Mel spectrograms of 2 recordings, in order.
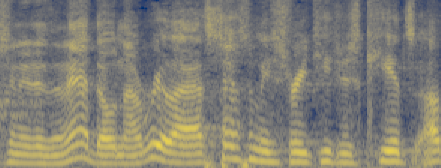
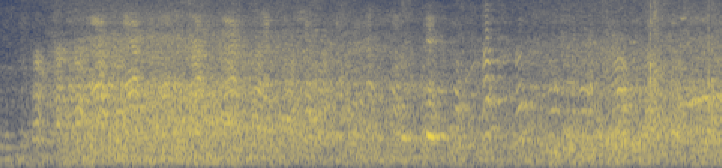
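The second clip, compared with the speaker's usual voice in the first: wheezing airy giggle much higher; real laugh at own joke; high breathless laugh. Real, not acted.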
